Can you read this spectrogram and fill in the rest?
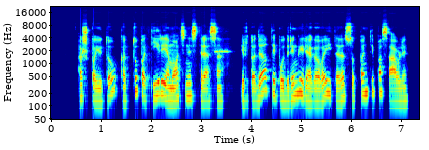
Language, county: Lithuanian, Panevėžys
